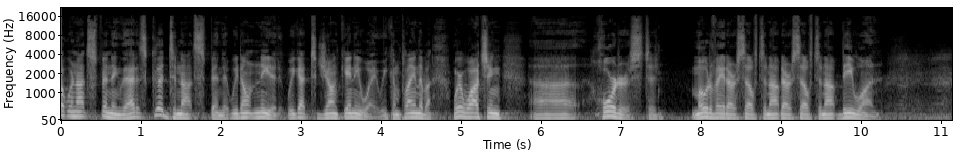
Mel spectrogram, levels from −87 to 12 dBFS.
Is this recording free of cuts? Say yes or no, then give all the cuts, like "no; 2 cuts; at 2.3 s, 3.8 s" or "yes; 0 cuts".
no; 3 cuts; at 3.2 s, 6.5 s, 9.0 s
